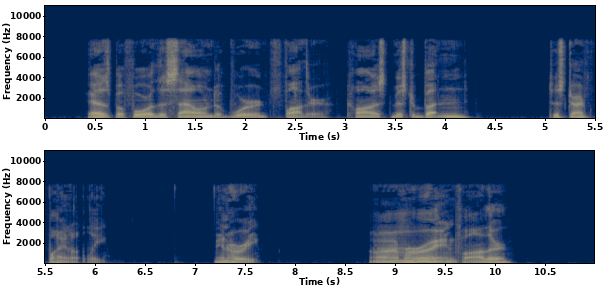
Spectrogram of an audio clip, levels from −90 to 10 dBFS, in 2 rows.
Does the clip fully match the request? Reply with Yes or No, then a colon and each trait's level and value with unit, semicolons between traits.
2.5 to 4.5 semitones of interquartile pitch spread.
No: wide, 5.5 semitones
